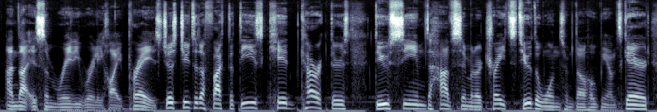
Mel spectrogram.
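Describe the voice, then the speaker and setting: A man's voice: mid-range voice, animated, moderate pace, a little mellow, slight background noise. A man hosting a video in a commentary voice-over, talking in an emphatic, wordy way with repeated phrasing. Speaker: video host.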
